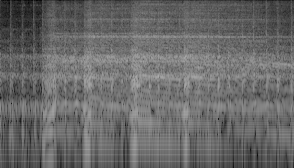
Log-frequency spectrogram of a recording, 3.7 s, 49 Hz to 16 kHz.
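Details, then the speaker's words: Two-stroke motorcycle, cold first start after rebuild: one kick and it catches at once, then settles into a crisp, even idle with a steady beat; runs clean and healthy, no leaks. "Purring like a kitten, baby. The sweet sound of a 2-stroke. Listen to that. That is all there, guys. All there. Nice and crisp."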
